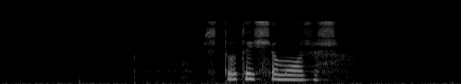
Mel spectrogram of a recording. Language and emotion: Russian, neutral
